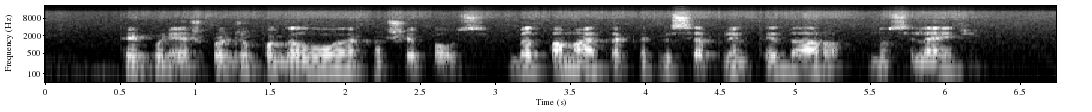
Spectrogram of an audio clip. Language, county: Lithuanian, Utena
